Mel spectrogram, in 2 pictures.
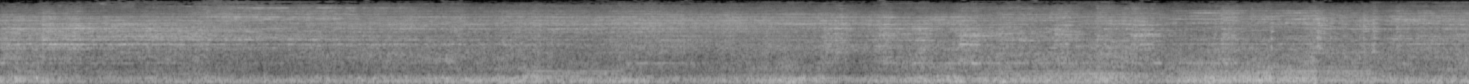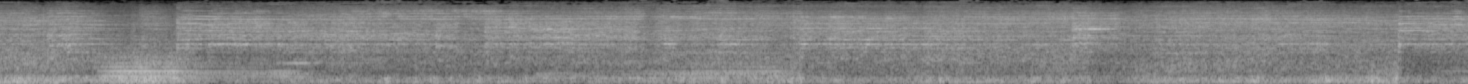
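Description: Freight cars rolling past with their brakes applied all along the train: brake shoes and wheels squealing in several high-pitched tones over the steady rumble of the wheels on the rails. Lower-pitched squeals come and go every few seconds. It sounds like every brake in the train is on.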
